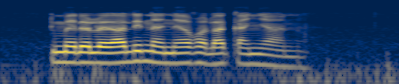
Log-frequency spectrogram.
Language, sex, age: Tswana, male, 23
